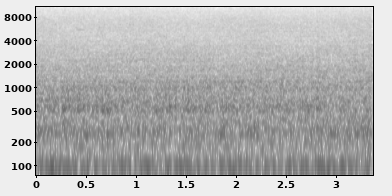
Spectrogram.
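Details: Beko heat pump tumble dryer that only hummed and needed a shove to spin, after repair and capacitor checks; steady even whir from motor and fan, drum turning smoothly, no scraping or knocking: normal drum spin.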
